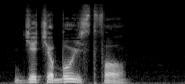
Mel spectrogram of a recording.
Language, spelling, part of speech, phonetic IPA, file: Polish, dzieciobójstwo, noun, [ˌd͡ʑɛ̇t͡ɕɔˈbujstfɔ], Pl-dzieciobójstwo.ogg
